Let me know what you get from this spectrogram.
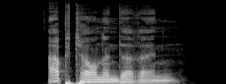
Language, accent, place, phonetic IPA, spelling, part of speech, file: German, Germany, Berlin, [ˈapˌtœʁnəndəʁən], abtörnenderen, adjective, De-abtörnenderen.ogg
- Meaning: inflection of abtörnend: 1. strong genitive masculine/neuter singular comparative degree 2. weak/mixed genitive/dative all-gender singular comparative degree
